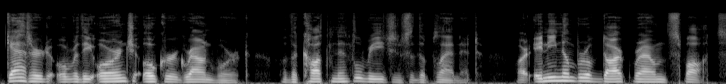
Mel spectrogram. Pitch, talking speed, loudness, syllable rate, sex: 115 Hz, 165 wpm, -18 LUFS, 5.4 syllables/s, male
